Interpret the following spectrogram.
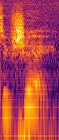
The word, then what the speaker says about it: Douche: Duche is actually just spelled douche. So it looks like Francois Gaylord von Douche the sixth. But his thing is, it's pronounced Duche.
